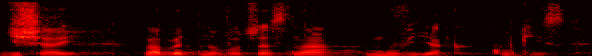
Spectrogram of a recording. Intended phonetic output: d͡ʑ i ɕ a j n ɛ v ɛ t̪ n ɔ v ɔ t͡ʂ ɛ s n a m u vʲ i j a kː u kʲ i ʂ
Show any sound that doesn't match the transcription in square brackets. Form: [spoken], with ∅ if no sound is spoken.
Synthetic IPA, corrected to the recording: d͡ʑ i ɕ a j n [a] v ɛ t̪ n ɔ v ɔ t͡ʂ ɛ s n a m u vʲ i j a kː u kʲ i [s]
